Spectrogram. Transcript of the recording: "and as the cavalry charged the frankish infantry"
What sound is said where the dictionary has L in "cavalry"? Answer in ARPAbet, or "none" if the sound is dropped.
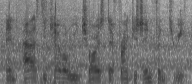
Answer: L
